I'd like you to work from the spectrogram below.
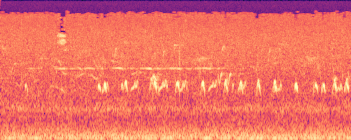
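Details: European bee-eater on the bank of the Bečva river, landing to swallow grit, giving a quick run of short, rolling, mid-pitched notes, several per second, over a heavy low rumble of wind or distant traffic.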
